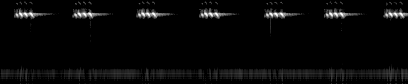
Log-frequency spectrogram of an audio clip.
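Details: Crickets at night give high, pulsed chirps, each a quick trill of about four pulses, repeated steadily.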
